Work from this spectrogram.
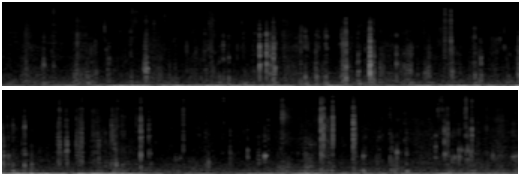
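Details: Edu, a German Shepherd mix, chews a dehydrated pig ear treat, producing dense, irregular crunching and snapping bites several times per second, with soft thumps of the jaw between louder cracks.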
